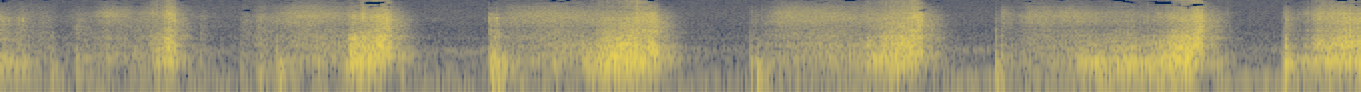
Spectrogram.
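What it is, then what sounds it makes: Hollow plastic bin, scratched. Long nails scratch and rub slowly along the side wall of a hollow, hard green plastic bin with a lid and handle. Each stroke is a dry, bright rasp that swells and fades, separated by brief quiet gaps, with occasional sharp clicks where a stroke starts.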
